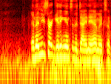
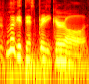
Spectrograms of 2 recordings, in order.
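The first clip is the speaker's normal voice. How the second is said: slow, drawn-out doting coo; cooing pet talk; slower than usual. Real, not acted. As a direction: fuss over an adored pet. Cooing to a pet mid-show.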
